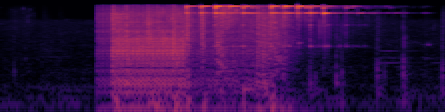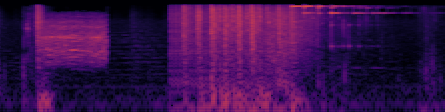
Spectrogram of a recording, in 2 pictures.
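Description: Gunfire bursts loudly in rapid shots.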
